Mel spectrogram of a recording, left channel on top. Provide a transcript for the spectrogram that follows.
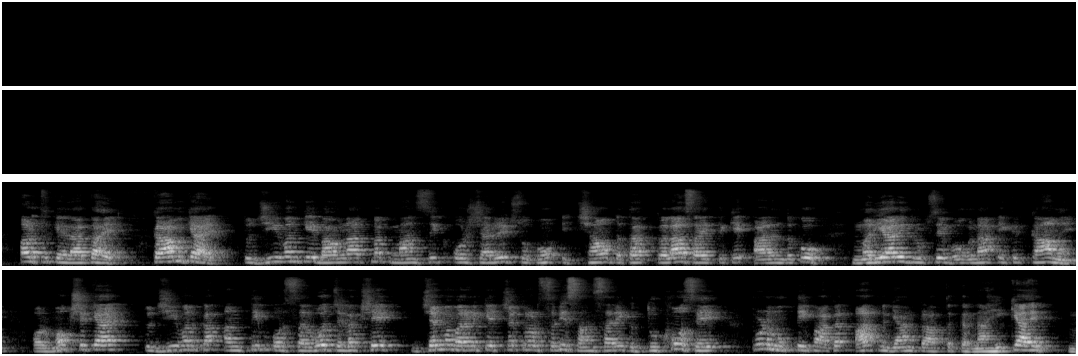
अर्थ कहलाता है। काम क्या है तो जीवन के भावनात्मक, मानसिक और शारीरिक सुखों, इच्छाओं तथा कला साहित्य के आनंद को मर्यादित रूप से भोगना एक काम है। और मोक्ष क्या है तो जीवन का अंतिम और सर्वोच्च लक्ष्य जन्म मरण के चक्र और सभी सांसारिक दुखों से पूर्ण मुक्ति पाकर आत्मज्ञान प्राप्त करना ही क्या है,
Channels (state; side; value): silent; left; digital silence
